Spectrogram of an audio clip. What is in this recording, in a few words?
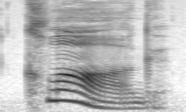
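"clog", English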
